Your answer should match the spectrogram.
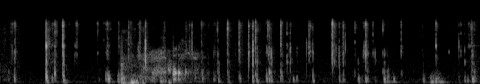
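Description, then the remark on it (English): Rapid, irregular clatter of typing on a computer keyboard, fairly loud, with short bursts of keystrokes and brief pauses over several seconds. “Nah, sorry, that's me typing.”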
